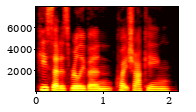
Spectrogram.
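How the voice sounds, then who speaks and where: Chatty American woman podcaster, creaky but clear. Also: mid-range voice, little pitch movement, moderate pace, no echo, clean studio sound. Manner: chatty, informal, peppered with "like". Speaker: podcast host. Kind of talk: casual conversational interview.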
